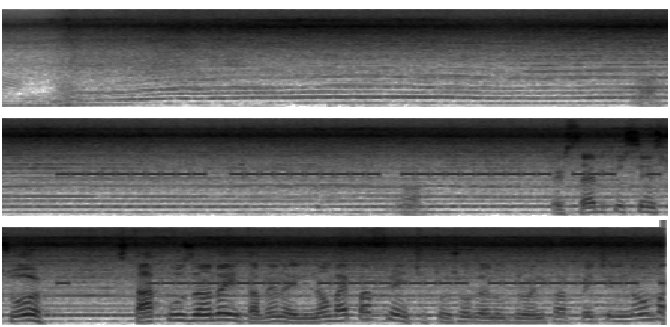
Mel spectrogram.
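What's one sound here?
A small drone's propellers whine steadily up close, rising in pitch as it lifts off.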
